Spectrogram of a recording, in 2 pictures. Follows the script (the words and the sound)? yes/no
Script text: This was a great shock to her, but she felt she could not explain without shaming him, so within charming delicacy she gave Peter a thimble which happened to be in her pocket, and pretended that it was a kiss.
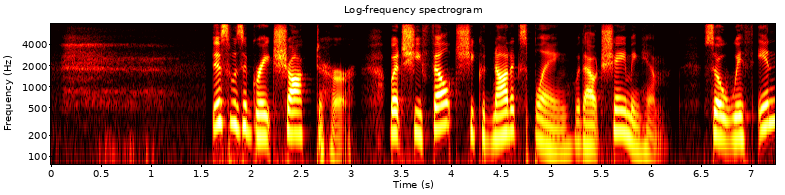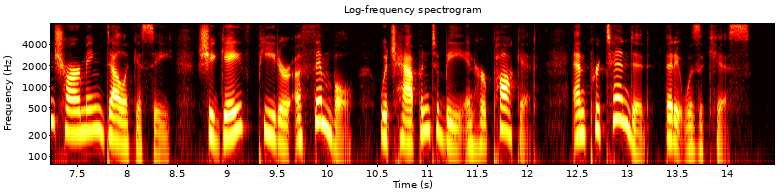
no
